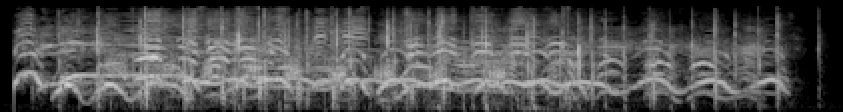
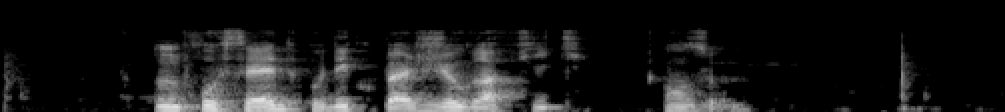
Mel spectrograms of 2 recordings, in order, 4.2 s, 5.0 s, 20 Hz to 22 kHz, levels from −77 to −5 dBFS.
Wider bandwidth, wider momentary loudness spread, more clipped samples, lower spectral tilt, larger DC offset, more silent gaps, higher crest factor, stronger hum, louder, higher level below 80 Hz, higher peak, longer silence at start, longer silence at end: first, 17 kHz vs 7.6 kHz; second, 8 LU vs 16 LU; neither; second, 2.5 dB/octave vs -7 dB/octave; neither; neither; about the same, 22 dB vs 20 dB; neither; about the same, -21 LUFS vs -22 LUFS; second, -80 dBFS vs -54 dBFS; about the same, -2 dBFS vs -4 dBFS; second, 0.05 s vs 0.8 s; second, 0.25 s vs 1.3 s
